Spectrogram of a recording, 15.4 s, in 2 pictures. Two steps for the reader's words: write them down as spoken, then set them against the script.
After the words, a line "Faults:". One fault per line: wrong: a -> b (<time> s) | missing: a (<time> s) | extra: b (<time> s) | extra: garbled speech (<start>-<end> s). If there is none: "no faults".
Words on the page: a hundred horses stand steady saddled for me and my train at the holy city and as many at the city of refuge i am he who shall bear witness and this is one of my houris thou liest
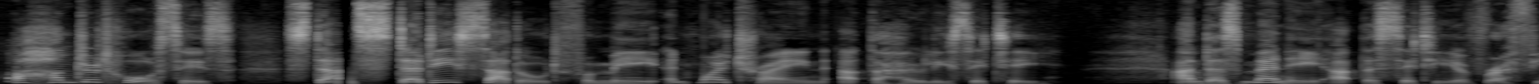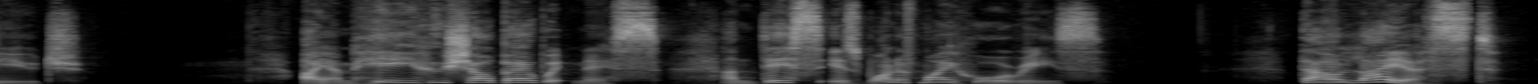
a hundred horses stand steady saddled for me and my train at the holy city and as many at the city of refuge i am he who shall bear witness and this is one of my houris thou liest
Faults:
no faults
